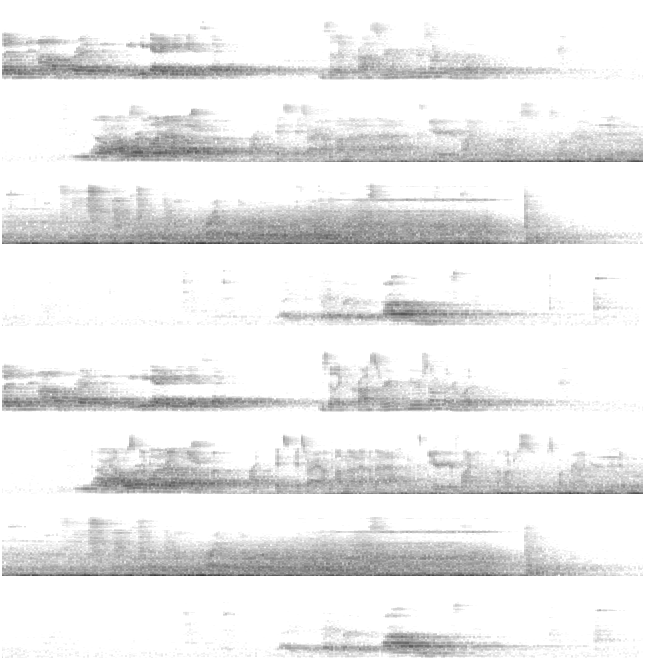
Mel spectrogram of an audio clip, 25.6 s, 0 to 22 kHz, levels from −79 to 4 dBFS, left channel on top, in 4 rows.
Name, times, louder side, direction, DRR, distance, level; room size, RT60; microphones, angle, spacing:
voice 1, 0.0-2.3 7.1-8.4 12.4-12.6 12.9-13.0 13.4-14.6 16.5-16.6 23.0-23.8, left 1 dB, 75° left, -2 dB, 0.8 m, -36 dB
voice 2, 3.2-4.7 7.3-12.7, right 3 dB, 55° right, 3 dB, 0.4 m, -47 dB
sound 1, 9.3-17.7, equal, 10° left, 0.4 m, -29 dB
voice 3, 12.8-13.3 14.0-17.1 18.0-18.2 22.0-23.3, equal, 40° left, -1 dB, 0.7 m, -46 dB
5.3 x 3.1 x 2.5 m, 2.1 s
head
